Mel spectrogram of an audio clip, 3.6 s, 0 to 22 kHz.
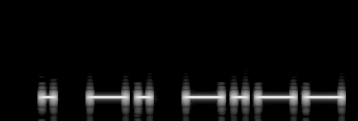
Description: Morse code, heard as a keyed tone, about 10 wpm, 700 Hz. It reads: ENY
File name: LARK-FD-2022-Log-in-CW-10wpm-700-Hz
